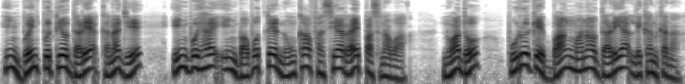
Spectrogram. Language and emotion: Santali, disgusted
